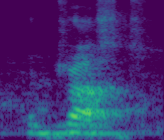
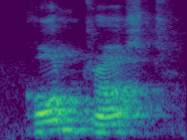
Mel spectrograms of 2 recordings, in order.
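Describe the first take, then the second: First: "contrast" as con-TRAST; weak start, strong TRAST in "contrast"; stress on second syllable. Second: "contrast" as CON-trast; stress on first syllable. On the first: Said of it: "stressed in the second syllable". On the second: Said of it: "stressed in the first syllable". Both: Shown as a demonstration.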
